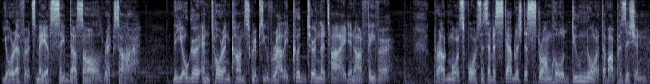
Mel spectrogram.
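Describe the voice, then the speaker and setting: A male actor playing a noble, stern orc war chief in a fantasy video game, with a gruff voice and commanding, oratorical delivery. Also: sing-song, a little slow, faint music behind, full character voice. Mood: solemn, proud. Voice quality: deep, gruff, gravelly.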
